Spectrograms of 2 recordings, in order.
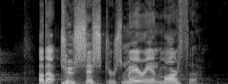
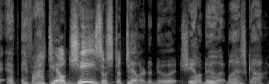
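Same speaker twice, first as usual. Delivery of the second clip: a hint of a sulky sister, lower and softer; mock Martha; 6 semitones lower, 4 dB quieter than usual. Preacher voicing Martha tattling to Jesus, lightly mocking. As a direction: play Martha tattling, dropping to a grumble.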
